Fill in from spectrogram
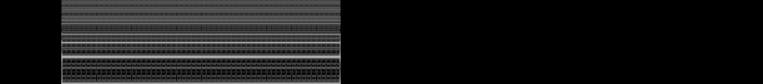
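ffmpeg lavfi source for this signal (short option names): -f lavfi -i "aevalsrc='0.126*(2*lt(mod(1360*t,1),0.25)-1)':d=2.78:s=44100"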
